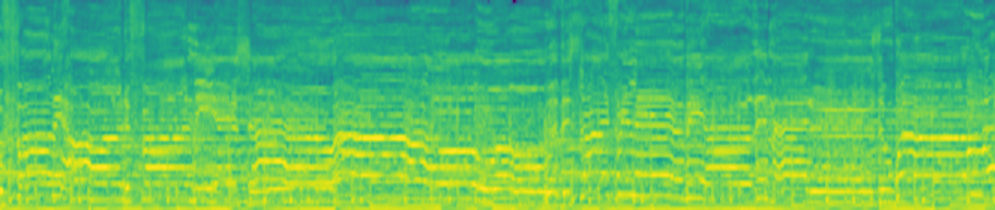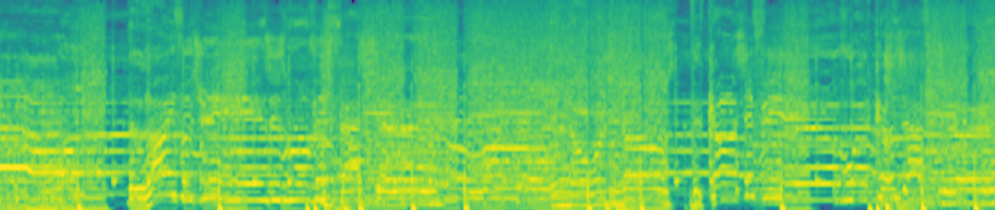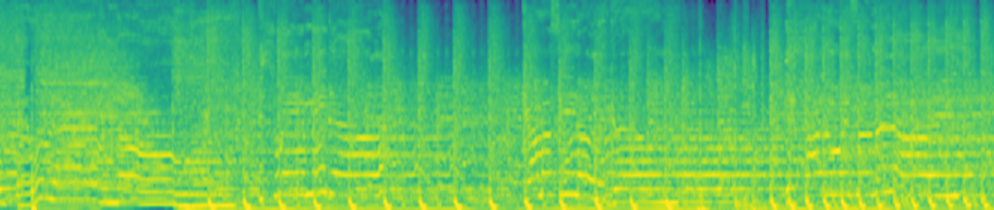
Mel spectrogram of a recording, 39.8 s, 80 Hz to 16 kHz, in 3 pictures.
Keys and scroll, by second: 0.0-1.6 typing, 2.7 Return, 2.8-6.4 typing, 13.6 Return.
